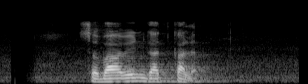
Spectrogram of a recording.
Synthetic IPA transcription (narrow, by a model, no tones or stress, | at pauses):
səbʱaːʋenɡat̪kalə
